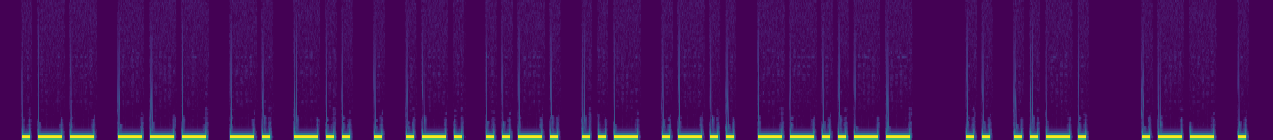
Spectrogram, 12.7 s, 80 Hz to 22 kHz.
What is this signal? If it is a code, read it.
Morse code, heard as a keyed tone, about 15 wpm, 700 Hz. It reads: WONDERFUL, IF WE
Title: Sentences from Top 1100 Words 15wpm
